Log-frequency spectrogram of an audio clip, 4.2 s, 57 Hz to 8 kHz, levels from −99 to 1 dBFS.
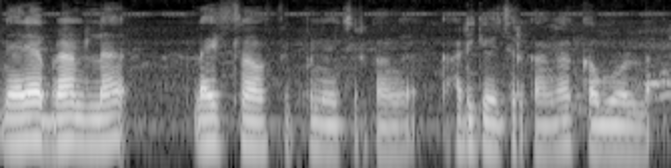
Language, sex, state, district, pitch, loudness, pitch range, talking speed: Tamil, male, Tamil Nadu, Namakkal, 115 Hz, -21 LUFS, 105-125 Hz, 145 wpm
